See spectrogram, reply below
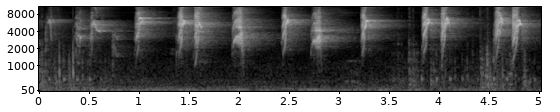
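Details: Long-tailed shrike in energetic song full of 'isian tembakan' fillers, used as a master recording for training songbirds: sharp, harsh, high chattering notes in pairs and short bursts, repeated about twice a second, with no other clear sounds.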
